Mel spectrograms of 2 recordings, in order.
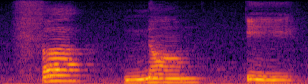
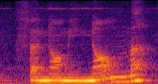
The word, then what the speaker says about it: phenomenon: Phenomenon. Phenomenon. Let's try it a little bit quicker. Phenomenon. A lot of English people say phenomenon, but no, it ends in nun.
